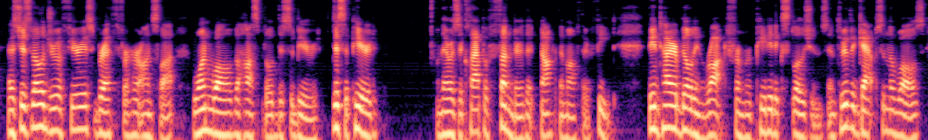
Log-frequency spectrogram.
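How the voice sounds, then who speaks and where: A man's voice: medium pitch, steady tone, normal speed, vocal fry, a bit bright. A man reading a novel aloud as dramatic scripted narration. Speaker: audiobook reader.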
